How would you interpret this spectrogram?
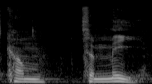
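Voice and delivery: drawn-out, unhurried "Come to me"; a slow, lingering invitation. Shown as a demonstration. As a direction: stretch "Come to me" slowly, letting each word land. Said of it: "Jesus's words said twice".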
